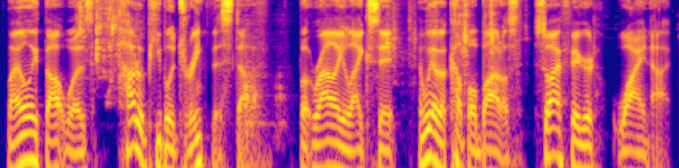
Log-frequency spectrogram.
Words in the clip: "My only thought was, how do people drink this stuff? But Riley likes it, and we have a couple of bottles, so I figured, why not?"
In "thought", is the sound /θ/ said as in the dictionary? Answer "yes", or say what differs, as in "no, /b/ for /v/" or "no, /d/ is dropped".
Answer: yes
